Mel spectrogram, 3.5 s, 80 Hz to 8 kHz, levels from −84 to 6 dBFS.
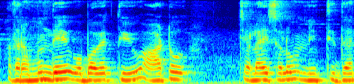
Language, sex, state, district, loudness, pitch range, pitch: Kannada, male, Karnataka, Bangalore, -15 LUFS, 175-195 Hz, 185 Hz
